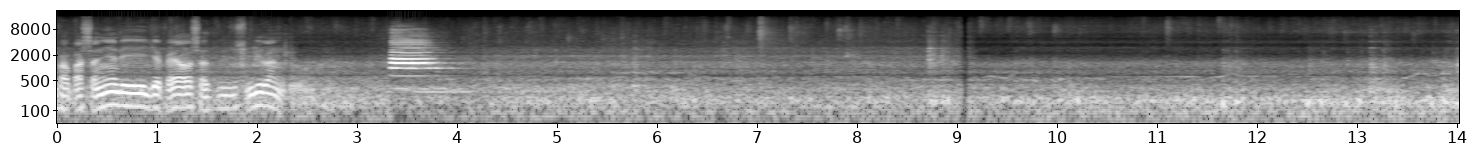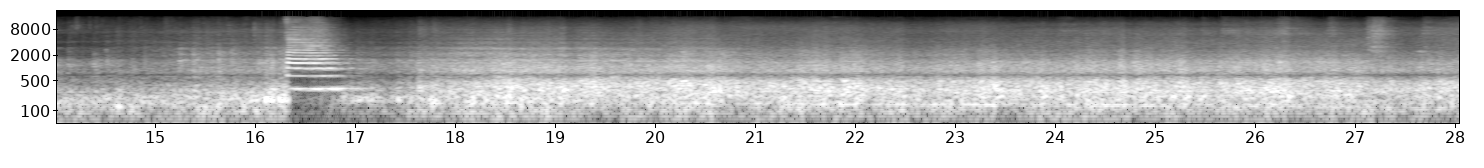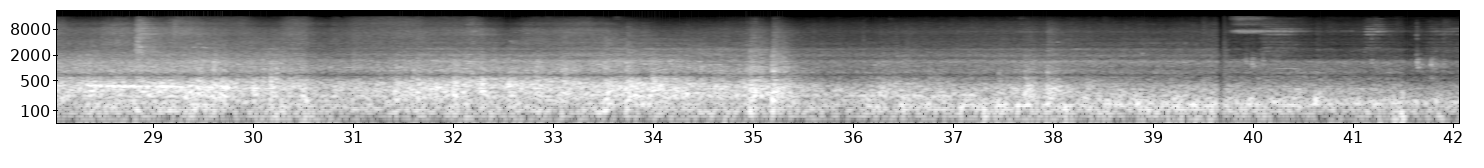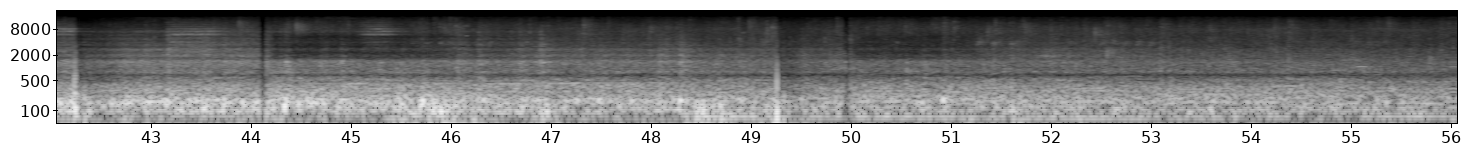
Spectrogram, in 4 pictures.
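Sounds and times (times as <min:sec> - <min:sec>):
train wheels rumbling on rails: 0:00.0 - 0:56.0
train horn blast: 0:03.4 - 0:04.3, 0:16.4 - 0:17.2.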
